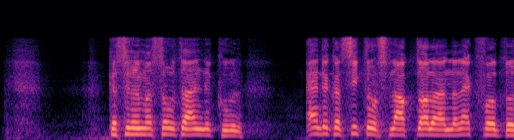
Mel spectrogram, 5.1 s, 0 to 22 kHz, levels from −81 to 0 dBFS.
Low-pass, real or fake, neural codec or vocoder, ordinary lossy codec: 7.2 kHz; fake; codec, 16 kHz in and 24 kHz out, 0.4 kbps, LongCat-Audio-Codec, two codebook decoder; none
